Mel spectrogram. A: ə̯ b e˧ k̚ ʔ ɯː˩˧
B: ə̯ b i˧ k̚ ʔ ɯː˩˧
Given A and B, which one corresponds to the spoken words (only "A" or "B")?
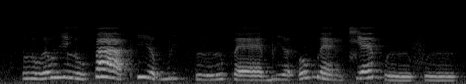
B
